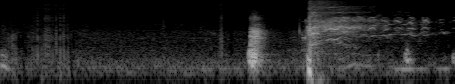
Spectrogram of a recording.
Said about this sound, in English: she farted before he even poked her butt. I, I think she knew. the best is that it startled him.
